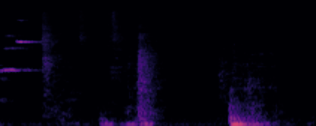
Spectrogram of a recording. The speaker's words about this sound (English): Hold on. Let me shut my door real quick.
